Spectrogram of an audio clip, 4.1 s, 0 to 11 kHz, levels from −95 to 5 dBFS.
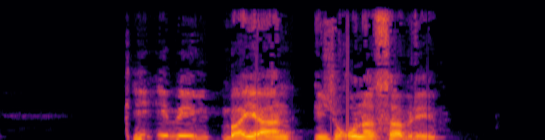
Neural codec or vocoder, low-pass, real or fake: none; 9.9 kHz; real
